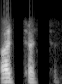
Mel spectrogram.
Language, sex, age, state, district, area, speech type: Bengali, male, 18-30, West Bengal, Howrah, urban, conversation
